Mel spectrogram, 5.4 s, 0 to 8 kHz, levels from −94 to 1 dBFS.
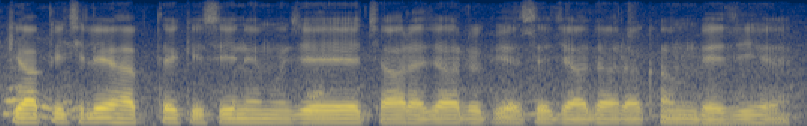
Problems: background sounds at intervals, background conversations at intervals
